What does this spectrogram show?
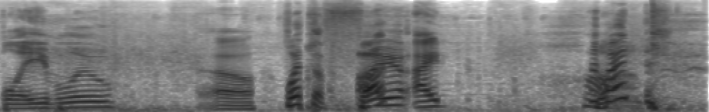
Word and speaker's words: BlazBlue: It's pronounced Blay Blue.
